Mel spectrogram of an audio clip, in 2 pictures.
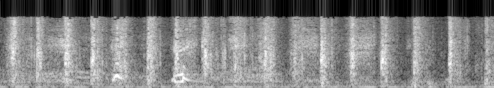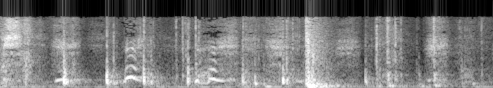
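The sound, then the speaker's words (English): Busy shuffling and clattering build up before a bank door slams shut and is locked with a heavy thud near the end, followed by a short rattle as it settles. “Locked in the bank.”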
